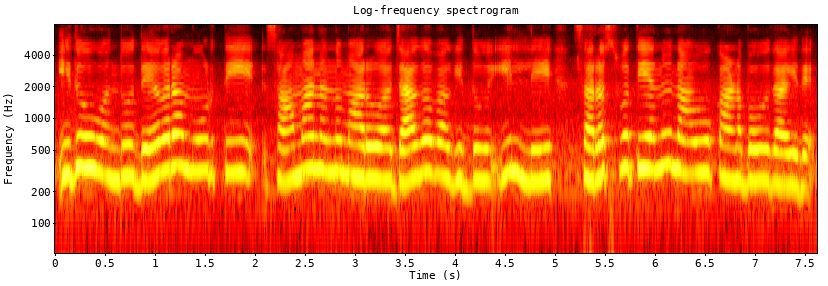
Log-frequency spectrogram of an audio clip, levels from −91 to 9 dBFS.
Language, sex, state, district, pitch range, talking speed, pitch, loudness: Kannada, female, Karnataka, Dharwad, 260-315 Hz, 85 wpm, 285 Hz, -16 LUFS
